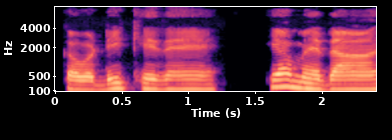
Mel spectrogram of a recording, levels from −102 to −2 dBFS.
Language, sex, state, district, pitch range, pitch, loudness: Hindi, male, Bihar, Lakhisarai, 130-145 Hz, 135 Hz, -18 LUFS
